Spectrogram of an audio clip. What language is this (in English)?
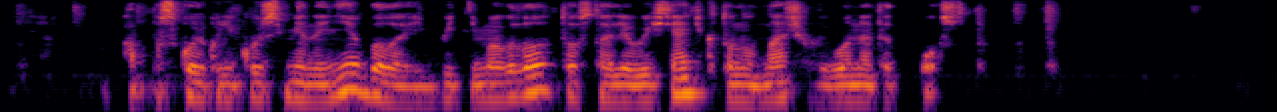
Russian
